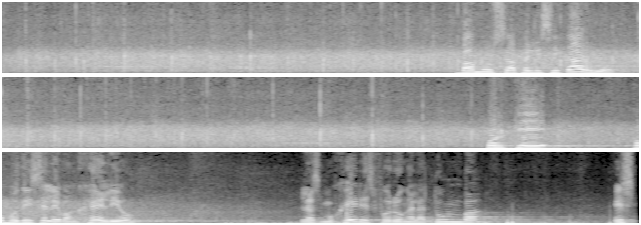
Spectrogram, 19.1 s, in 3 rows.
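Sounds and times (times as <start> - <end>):
audience applause: 0.0 - 15.1
speech: 4.6 - 6.3, 11.2 - 12.0, 12.7 - 14.2, 15.8 - 17.8.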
